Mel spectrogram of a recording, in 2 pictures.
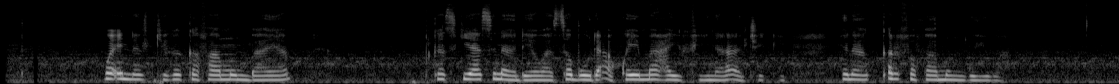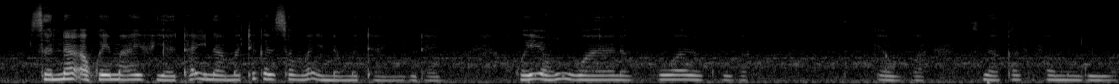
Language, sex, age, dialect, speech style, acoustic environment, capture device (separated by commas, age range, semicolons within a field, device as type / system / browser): Hausa, female, 18-24, Nigeria - Kano, happy, construction, mobile / Linux / Chrome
